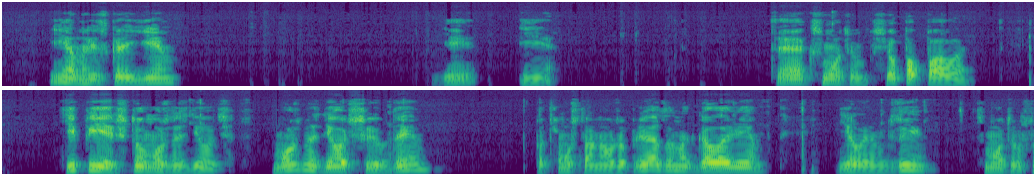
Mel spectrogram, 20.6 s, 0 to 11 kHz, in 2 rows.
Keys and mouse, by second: 0.7 e, 2.6 click, 2.8 e, 6.3 click, 6.7-8.4 middle drag, 14.2 shift+d, 16.2 middle click, 17.4 click, 18.2 g, 19.6-20.6 middle drag.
